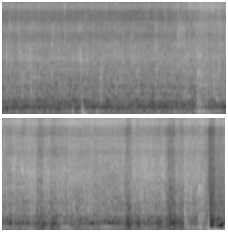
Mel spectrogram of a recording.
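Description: Potatoes fry in a karahi for a yogurt potato dish, a dense, close hiss of oil that swells louder midway, broken by a few sharp knocks of a spoon against the pan, with no voices.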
